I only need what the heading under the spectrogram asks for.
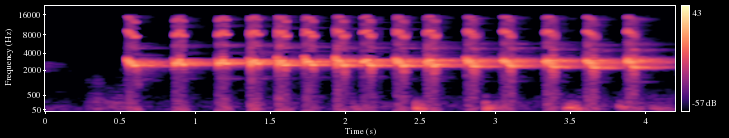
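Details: Sooty-headed bulbul in a lure recording for prompting other bulbuls to sing; a rapid, steady run of about fourteen bright clipped notes at even pitch, roughly three per second.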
